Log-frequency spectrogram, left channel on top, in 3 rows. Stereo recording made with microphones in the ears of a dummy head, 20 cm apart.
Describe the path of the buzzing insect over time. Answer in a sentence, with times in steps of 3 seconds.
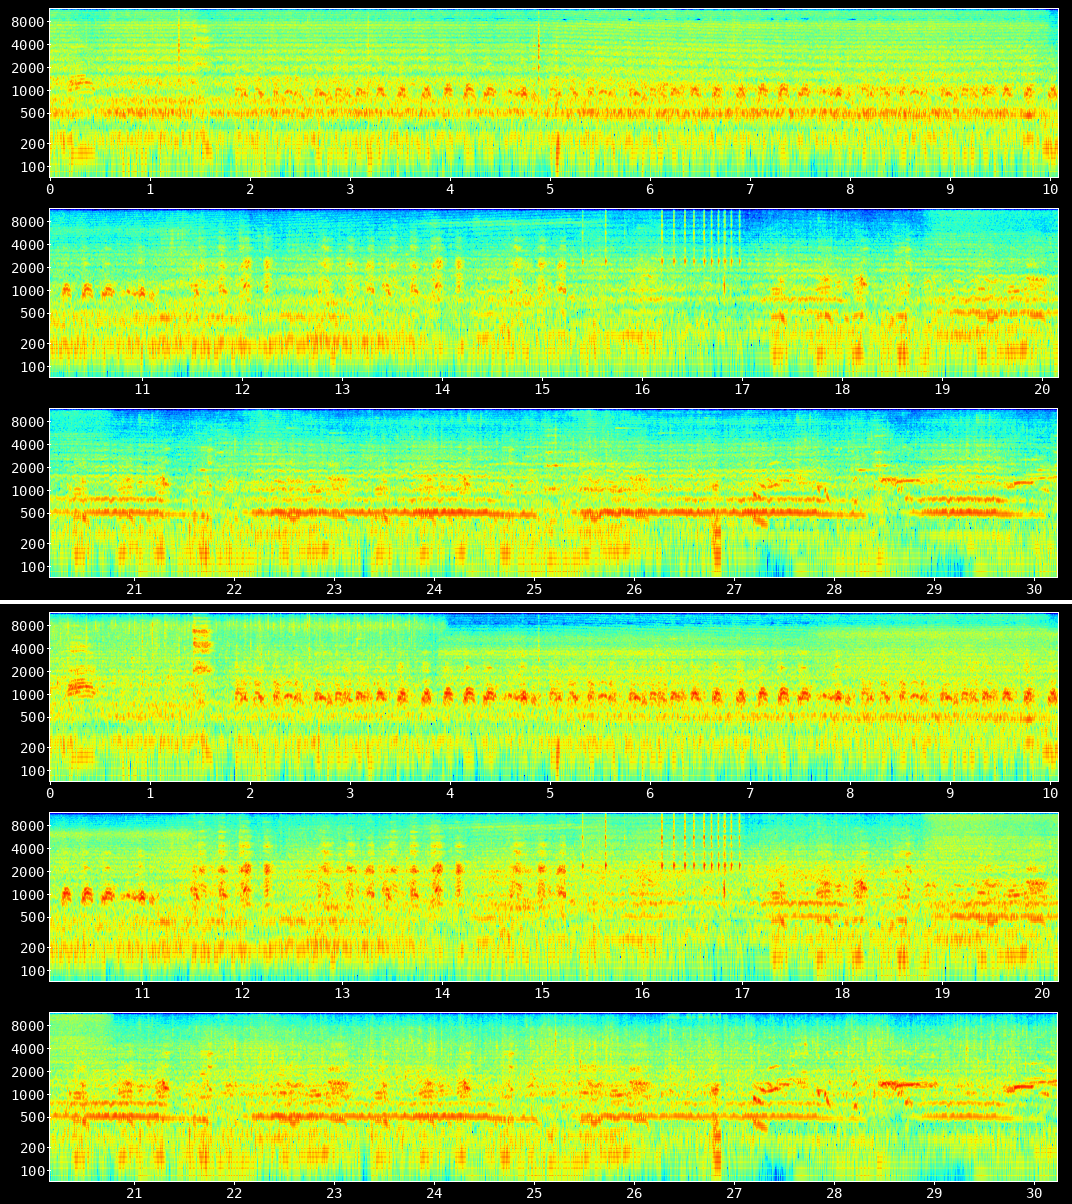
You can hear the buzzing insect on the left from 0 s, in the centre from 9 s, on the right from 12 s, in the centre from 21 s and on the left from 24 s.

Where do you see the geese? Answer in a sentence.
In this clip you hear the geese on the right.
